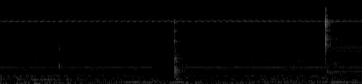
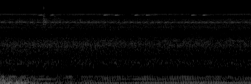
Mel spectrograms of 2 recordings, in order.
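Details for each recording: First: Electric fan motor on speed 1 only gives a steady electrical hum with two sharp clicks; it does not turn and feels stiff when rotated by hand. Stalled fan motor. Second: Electric fan after disassembly, service and reassembly, previously dead or only humming: smooth steady whooshing hum with constant fine whine, no scraping or wobble; spins freely and runs normally.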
